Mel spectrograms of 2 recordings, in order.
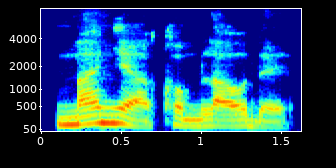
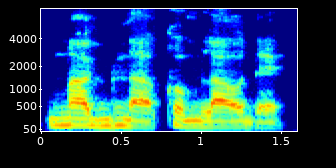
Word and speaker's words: magna cum laude: GN is always enye, like magna cum laude. Someone who didn't learn Latin will say magna cum laude.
